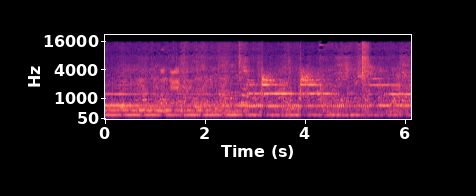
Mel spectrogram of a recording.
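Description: Held bell-like ringing tones at several pitches, the lowest pulsing about three times a second, over the murmur of a crowd.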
